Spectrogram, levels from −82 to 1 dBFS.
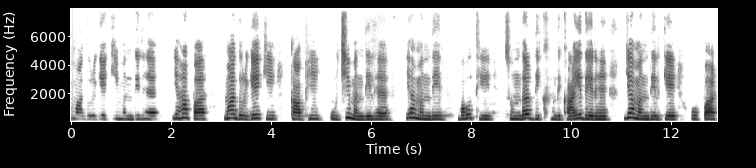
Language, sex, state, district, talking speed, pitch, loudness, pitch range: Hindi, female, Bihar, Saran, 135 wpm, 230 Hz, -17 LUFS, 220-260 Hz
